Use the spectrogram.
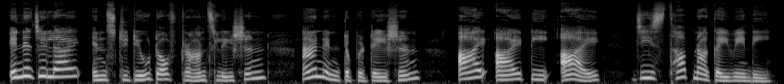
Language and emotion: Sindhi, neutral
